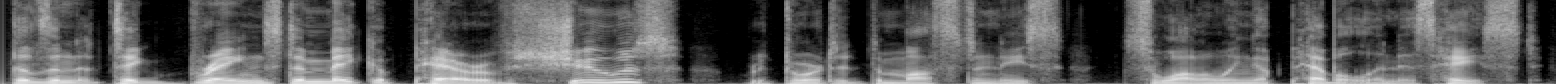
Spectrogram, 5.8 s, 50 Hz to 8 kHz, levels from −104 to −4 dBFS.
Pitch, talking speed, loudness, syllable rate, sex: 120 Hz, 185 wpm, -21 LUFS, 5.0 syllables/s, male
